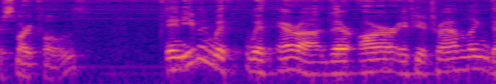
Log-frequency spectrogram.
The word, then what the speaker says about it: Aira: Aira. It's spelled A I R A. So it's the word air with an A on the back.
